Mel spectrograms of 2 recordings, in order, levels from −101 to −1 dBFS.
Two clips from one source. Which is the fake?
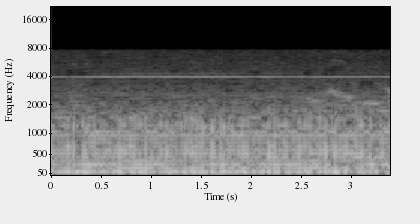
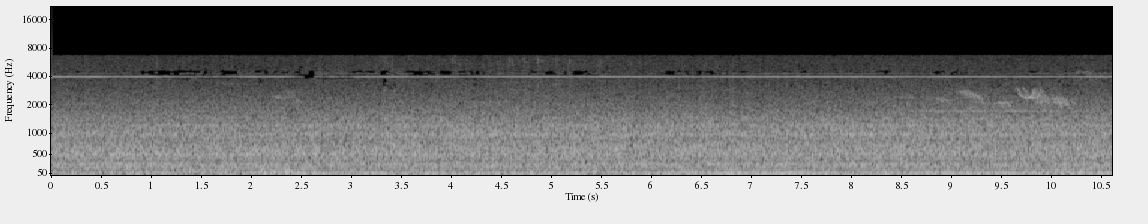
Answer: first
